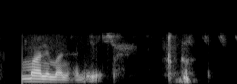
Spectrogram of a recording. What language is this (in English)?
Manipuri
